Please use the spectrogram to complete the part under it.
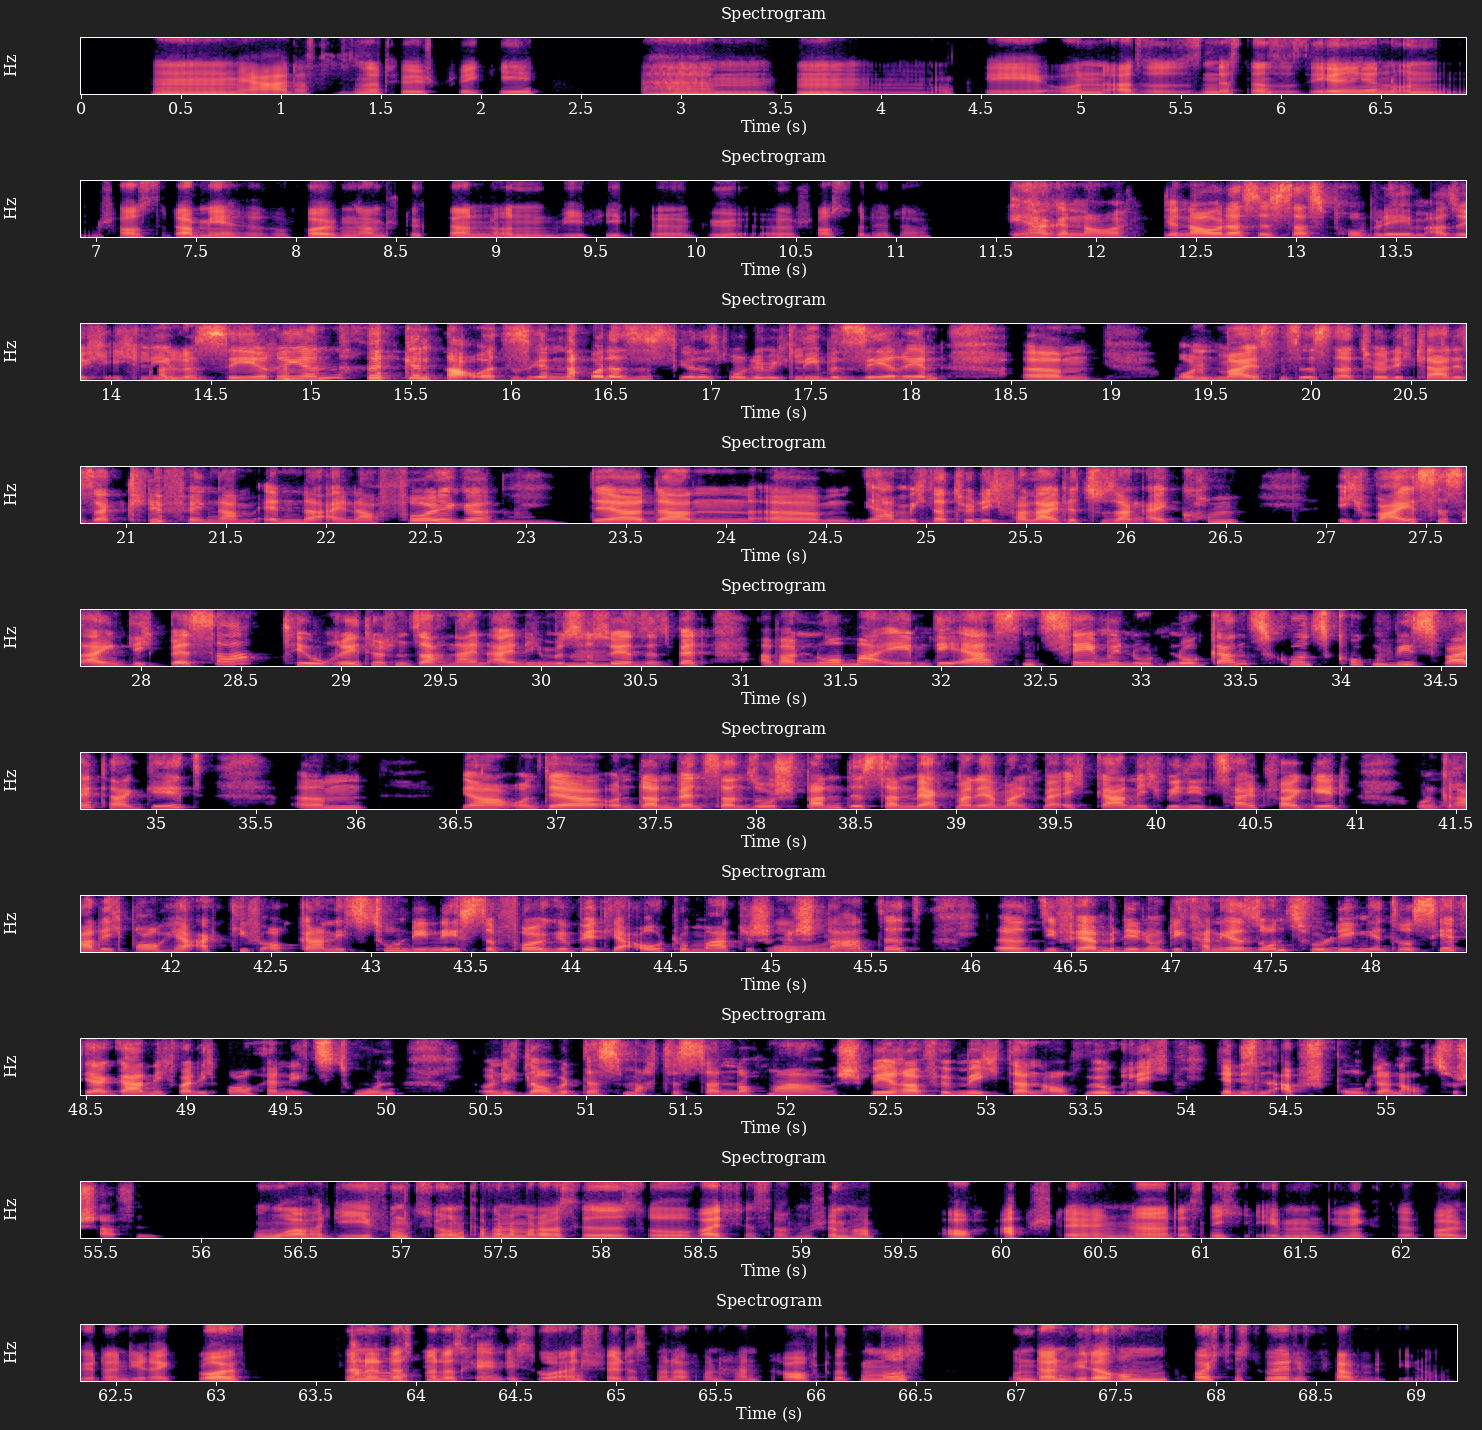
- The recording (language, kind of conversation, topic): German, advice, Wie kann ich mir täglich feste Schlaf- und Aufstehzeiten angewöhnen?
- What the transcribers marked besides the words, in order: in English: "tricky"; laugh; laughing while speaking: "Genau, also genau das"; chuckle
